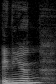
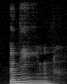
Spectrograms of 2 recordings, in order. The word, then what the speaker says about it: Inine: It's not Inian, it's Inine.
